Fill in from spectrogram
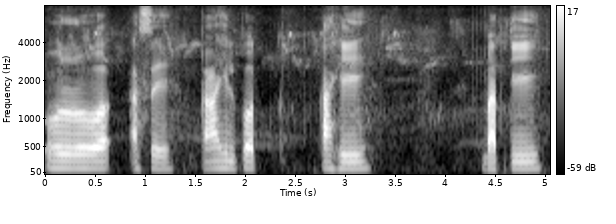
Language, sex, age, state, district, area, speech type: Assamese, male, 30-45, Assam, Barpeta, rural, spontaneous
